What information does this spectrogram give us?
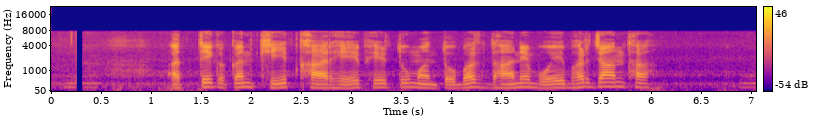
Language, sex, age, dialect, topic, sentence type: Chhattisgarhi, male, 31-35, Central, agriculture, statement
